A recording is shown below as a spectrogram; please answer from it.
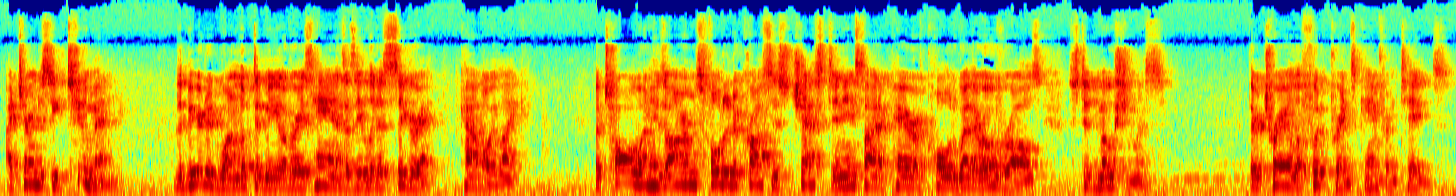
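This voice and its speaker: A man's voice: fairly high pitch, lively intonation, moderate pace, a bit bright. A man giving a live literary reading, narrating like an author presenting his own work. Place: indoor live reading event before an audience. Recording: roomy echoing live venue, some noise.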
